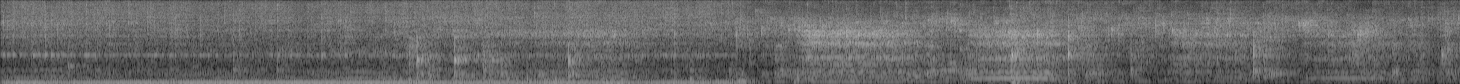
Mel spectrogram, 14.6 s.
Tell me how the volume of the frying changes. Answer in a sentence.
The loudness of the frying stays about the same.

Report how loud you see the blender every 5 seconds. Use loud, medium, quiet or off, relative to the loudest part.
quiet, loud, loud.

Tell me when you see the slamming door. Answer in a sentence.
The slamming door can't be heard in this clip.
